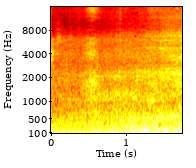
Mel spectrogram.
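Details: Maruti Suzuki Wagon R, CNG/petrol, brought in for vibration and weak petrol pickup: quiet, low, steady idle with no shake or stumble; vibration gone, normal idle.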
